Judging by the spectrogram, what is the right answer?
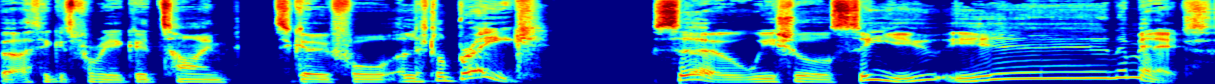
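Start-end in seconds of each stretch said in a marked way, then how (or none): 1.4-6.1 sing-song radio DJ patter voice. Speaker announcing a break to listeners, in a radio DJ voice. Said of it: "You sounded like such a radio DJ there".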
